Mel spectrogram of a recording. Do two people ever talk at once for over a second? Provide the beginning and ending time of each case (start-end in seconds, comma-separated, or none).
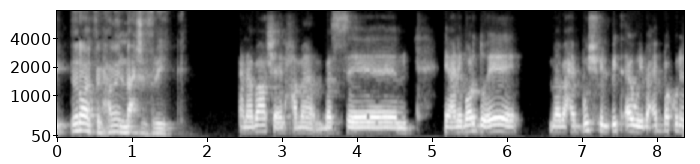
none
